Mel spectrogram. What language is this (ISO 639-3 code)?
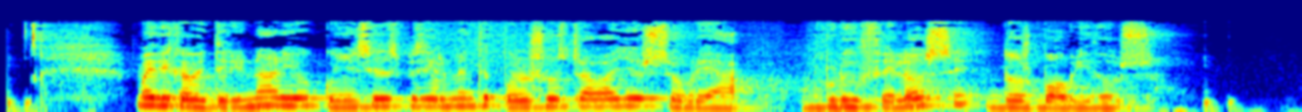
glg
